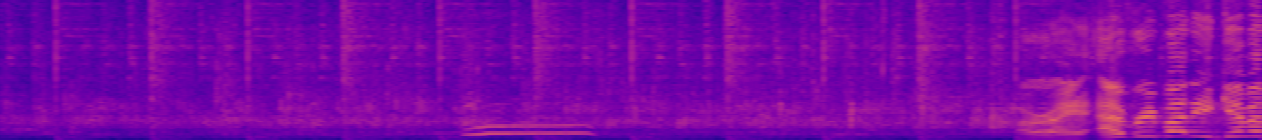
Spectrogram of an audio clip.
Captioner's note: audience applauding and cheering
